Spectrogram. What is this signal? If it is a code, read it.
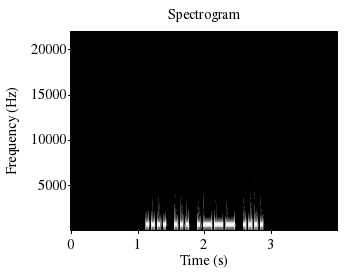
Morse code, heard as a keyed tone, about 27 wpm, 700 Hz. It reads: HSJH
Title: Four Challenging Letter-Number Combinations 28wpm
